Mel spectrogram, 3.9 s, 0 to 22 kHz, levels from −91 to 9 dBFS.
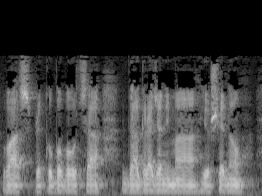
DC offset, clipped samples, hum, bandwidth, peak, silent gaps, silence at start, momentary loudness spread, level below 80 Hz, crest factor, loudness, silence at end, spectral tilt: under 0.1%; under 0.1%; none; 8 kHz; 0 dBFS; none; 0.05 s; 6 LU; -36 dBFS; 18 dB; -17 LUFS; 0.15 s; -5 dB/octave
